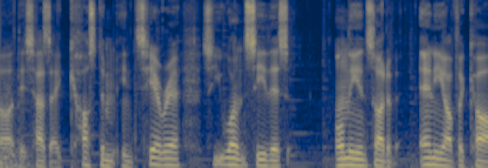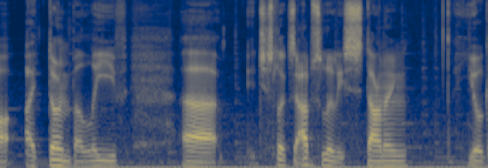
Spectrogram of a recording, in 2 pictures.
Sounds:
speech

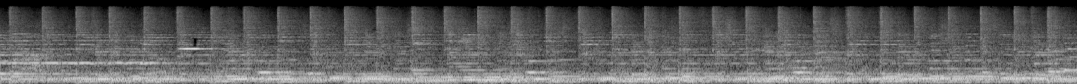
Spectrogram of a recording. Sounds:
music

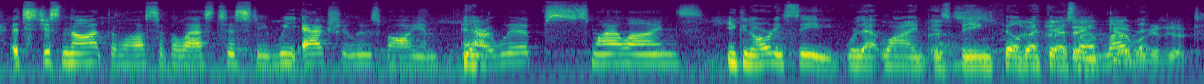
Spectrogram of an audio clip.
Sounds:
inside a large room or hall, speech

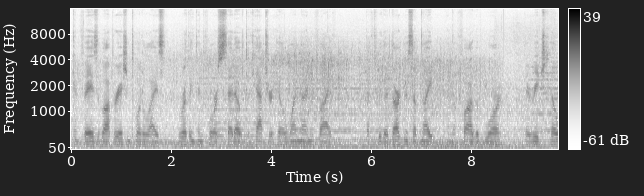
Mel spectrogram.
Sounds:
music, speech

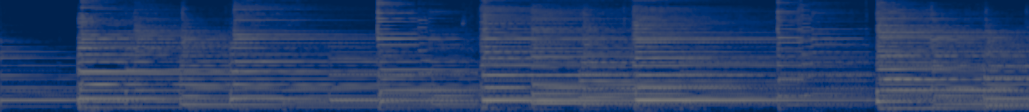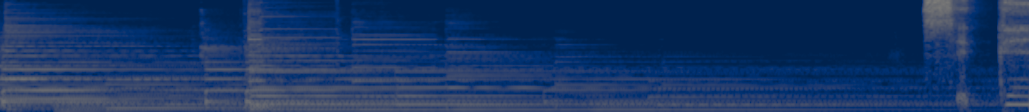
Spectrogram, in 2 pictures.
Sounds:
music

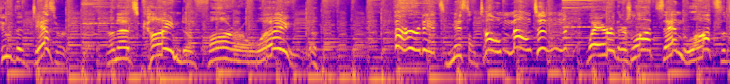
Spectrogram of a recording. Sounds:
music, speech

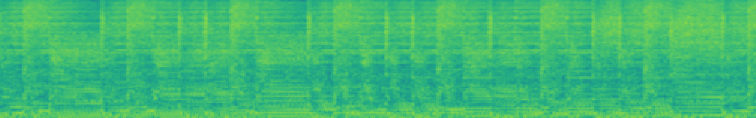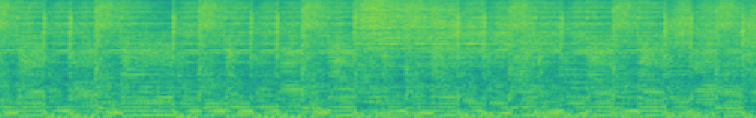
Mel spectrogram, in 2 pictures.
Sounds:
music, soundtrack music

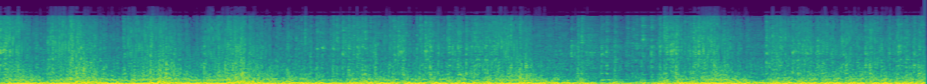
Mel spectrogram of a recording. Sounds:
medium engine (mid frequency), idling, revving, engine

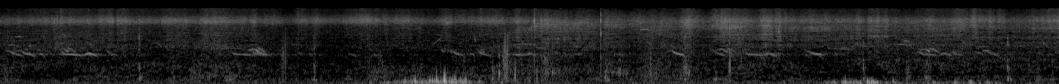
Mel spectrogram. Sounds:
rustling leaves

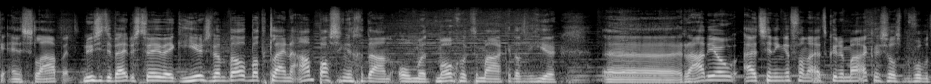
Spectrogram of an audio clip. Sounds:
speech, music

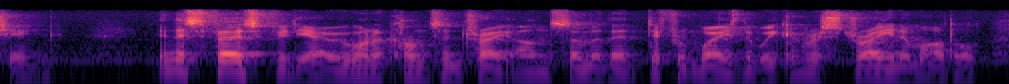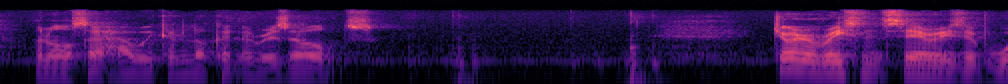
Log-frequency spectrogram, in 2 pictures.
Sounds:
speech

